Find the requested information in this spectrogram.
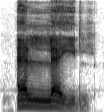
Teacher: Remember, this is al-shamsiyya, so we will not pronounce the first lam at all, and the second lam will have shadda on top of it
